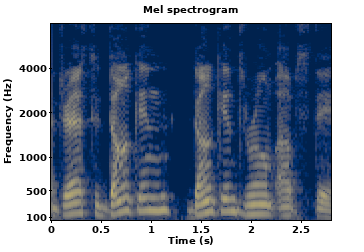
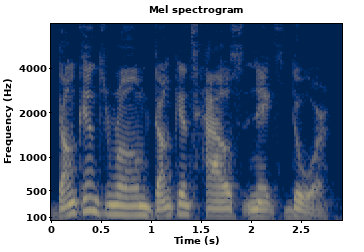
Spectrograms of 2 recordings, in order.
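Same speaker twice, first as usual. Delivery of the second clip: plain reading voice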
